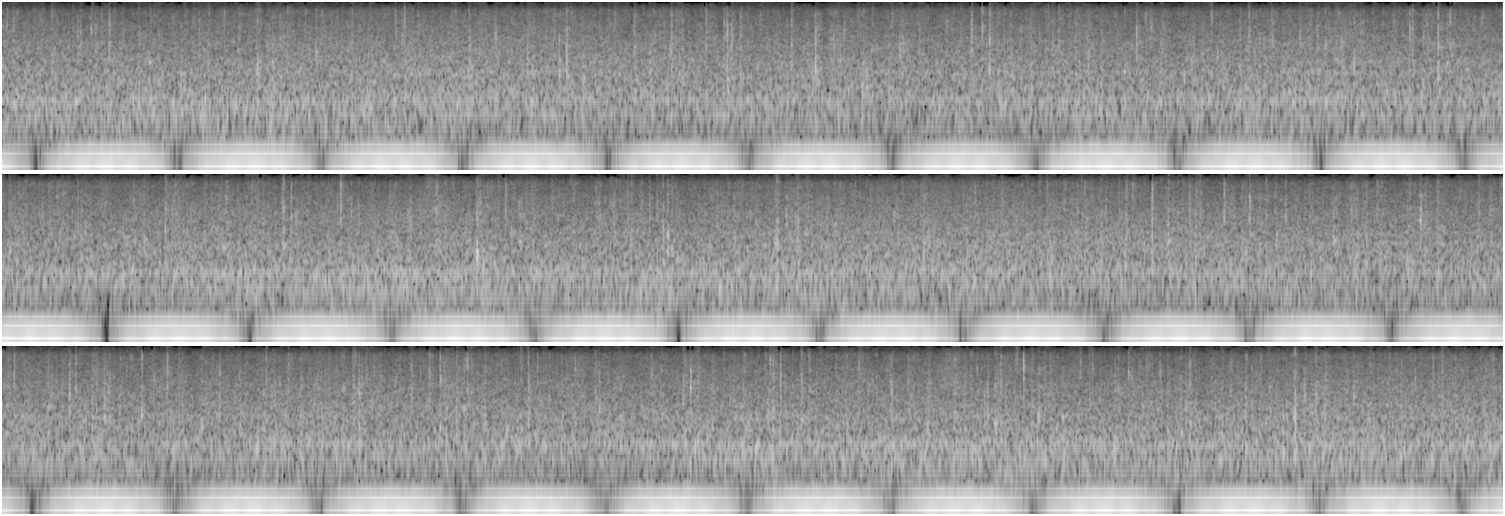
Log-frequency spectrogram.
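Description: Steady rain falling, a fine pattering over an even hiss. A deep tone pulses beneath it about once a second.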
